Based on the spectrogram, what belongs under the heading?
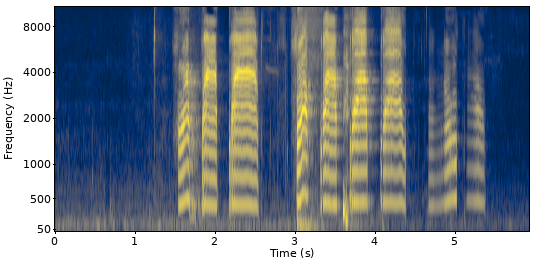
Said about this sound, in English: Is it a bird? Yeah.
